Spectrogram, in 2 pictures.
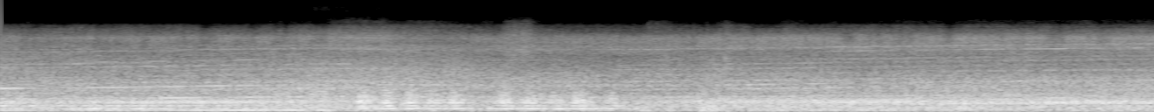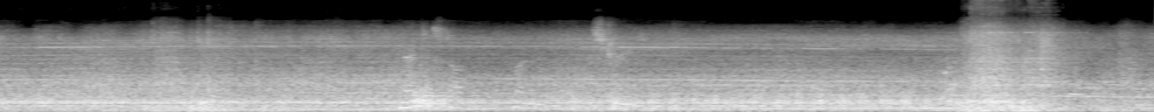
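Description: A bus engine hums steadily from inside the bus as it drives along.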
